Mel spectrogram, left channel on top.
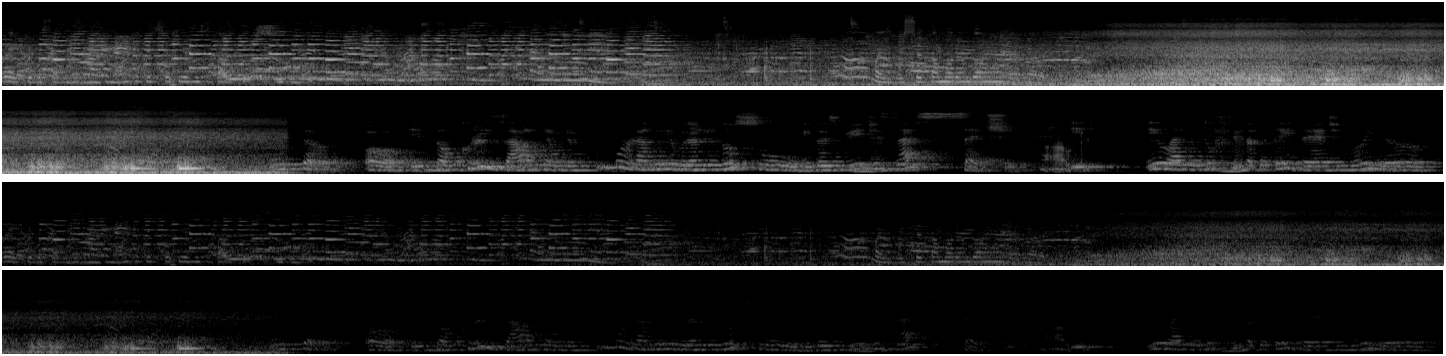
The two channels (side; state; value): right; quieter; 17.3 dB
